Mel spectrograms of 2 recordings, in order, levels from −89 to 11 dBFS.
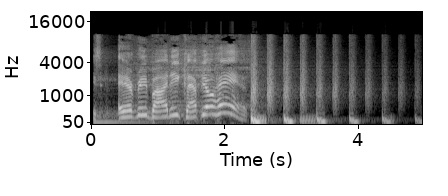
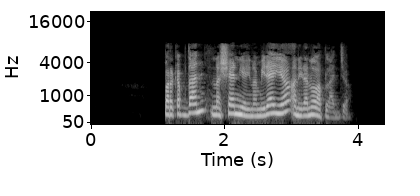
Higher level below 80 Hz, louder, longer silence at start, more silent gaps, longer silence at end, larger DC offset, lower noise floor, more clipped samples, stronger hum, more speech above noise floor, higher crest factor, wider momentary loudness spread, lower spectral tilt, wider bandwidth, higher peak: first, -30 dBFS vs -64 dBFS; about the same, -15 LUFS vs -17 LUFS; second, 0.05 s vs 1.1 s; neither; second, 0 s vs 0.55 s; neither; second, -40 dBFS vs -89 dBFS; neither; neither; second, 26 dB vs 72 dB; about the same, 16 dB vs 18 dB; first, 20 LU vs 8 LU; about the same, -3.5 dB/octave vs -3.5 dB/octave; first, 11 kHz vs 8 kHz; about the same, -2 dBFS vs -2 dBFS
